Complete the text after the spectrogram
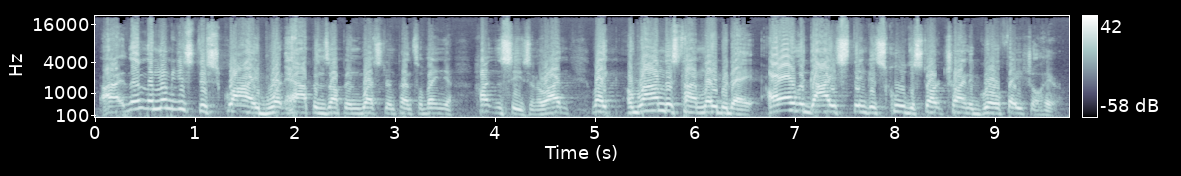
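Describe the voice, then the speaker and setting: A man preaching a sermon as pastor, energetic and playful, teasing the congregation and checking in with "all right?". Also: sits high, moderate pace, few pauses, low-quality recording. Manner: energetic, joking preacher who keeps asking "all right?".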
